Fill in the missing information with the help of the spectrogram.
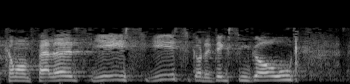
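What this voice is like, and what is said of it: Put-on Australian accent. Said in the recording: “Aussie Gold Hunters... It helps me get my accent right”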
